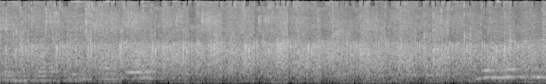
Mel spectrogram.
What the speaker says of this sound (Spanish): Pedimos un fuerte aplauso por su participación.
